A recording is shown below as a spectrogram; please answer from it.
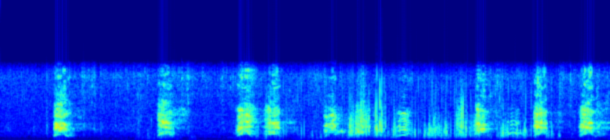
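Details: Play session of a terrier mix and a bulldog learning to play: sharp barks roughly once a second, then a quicker run of growling yaps toward the end.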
